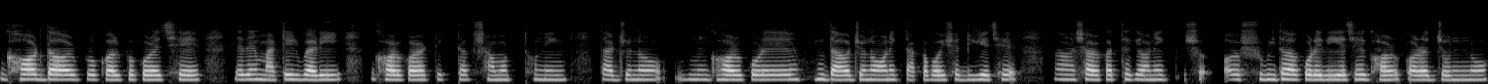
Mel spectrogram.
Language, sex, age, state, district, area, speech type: Bengali, female, 18-30, West Bengal, South 24 Parganas, rural, spontaneous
